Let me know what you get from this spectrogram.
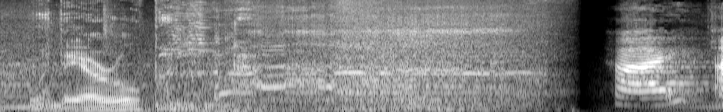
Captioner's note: screaming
